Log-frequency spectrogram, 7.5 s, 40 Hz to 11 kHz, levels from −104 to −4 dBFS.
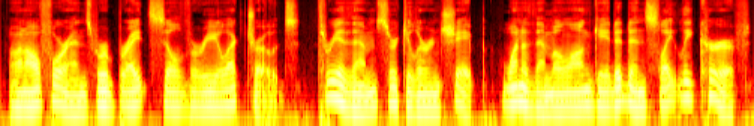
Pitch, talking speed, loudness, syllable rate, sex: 100 Hz, 165 wpm, -18 LUFS, 5.1 syllables/s, male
